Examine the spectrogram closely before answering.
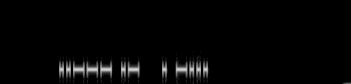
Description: Morse code, heard as a keyed tone, about 36 wpm, 700 Hz. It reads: 2A EB
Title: Field Day Exchanges - 35wpm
